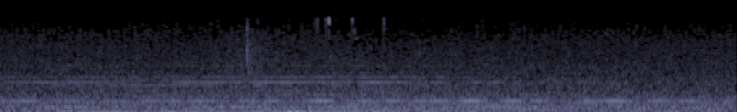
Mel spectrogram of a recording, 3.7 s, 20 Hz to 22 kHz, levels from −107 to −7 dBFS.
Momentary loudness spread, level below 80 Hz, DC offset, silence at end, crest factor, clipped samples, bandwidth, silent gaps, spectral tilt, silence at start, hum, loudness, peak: 4 LU; -66 dBFS; under 0.1%; 0 s; 22 dB; under 0.1%; 11 kHz; none; -5.5 dB/octave; 0 s; none; -63 LUFS; -38 dBFS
